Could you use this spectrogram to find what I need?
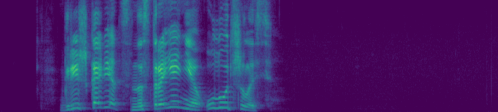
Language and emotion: Russian, positive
